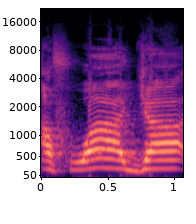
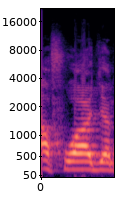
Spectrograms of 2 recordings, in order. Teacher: Si on fait une pause, on remplace le tanwin bil fatha par le mad bil alif.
